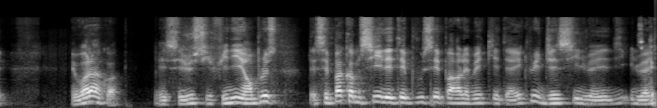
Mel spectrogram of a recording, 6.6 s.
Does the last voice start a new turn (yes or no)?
yes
